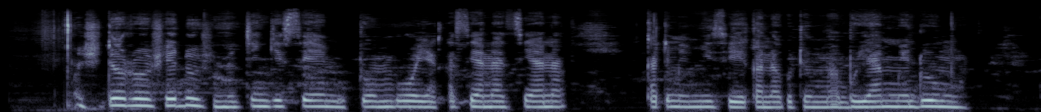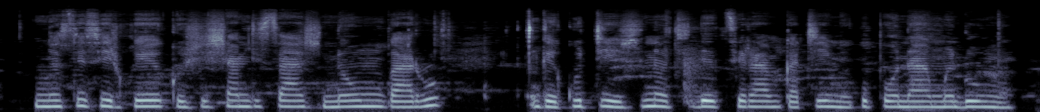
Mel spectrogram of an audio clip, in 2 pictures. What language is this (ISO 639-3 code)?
ndc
